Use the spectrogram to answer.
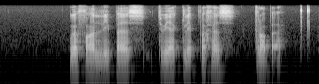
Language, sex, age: Afrikaans, male, 22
